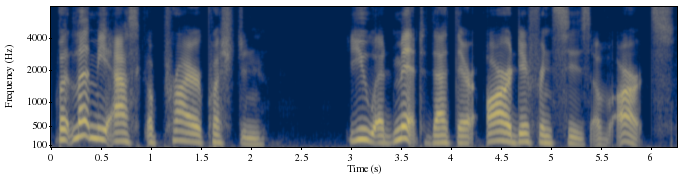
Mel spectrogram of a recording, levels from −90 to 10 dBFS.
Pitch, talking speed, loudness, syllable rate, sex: 165 Hz, 145 wpm, -20 LUFS, 4.2 syllables/s, male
